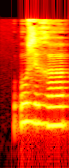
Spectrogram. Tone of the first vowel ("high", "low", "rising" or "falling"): high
